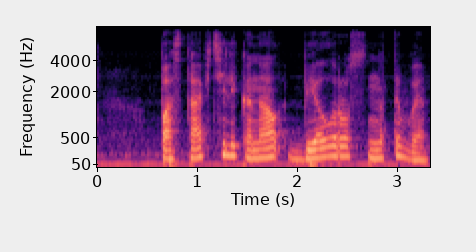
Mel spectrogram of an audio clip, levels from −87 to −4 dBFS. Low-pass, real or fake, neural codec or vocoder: 7.2 kHz; real; none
